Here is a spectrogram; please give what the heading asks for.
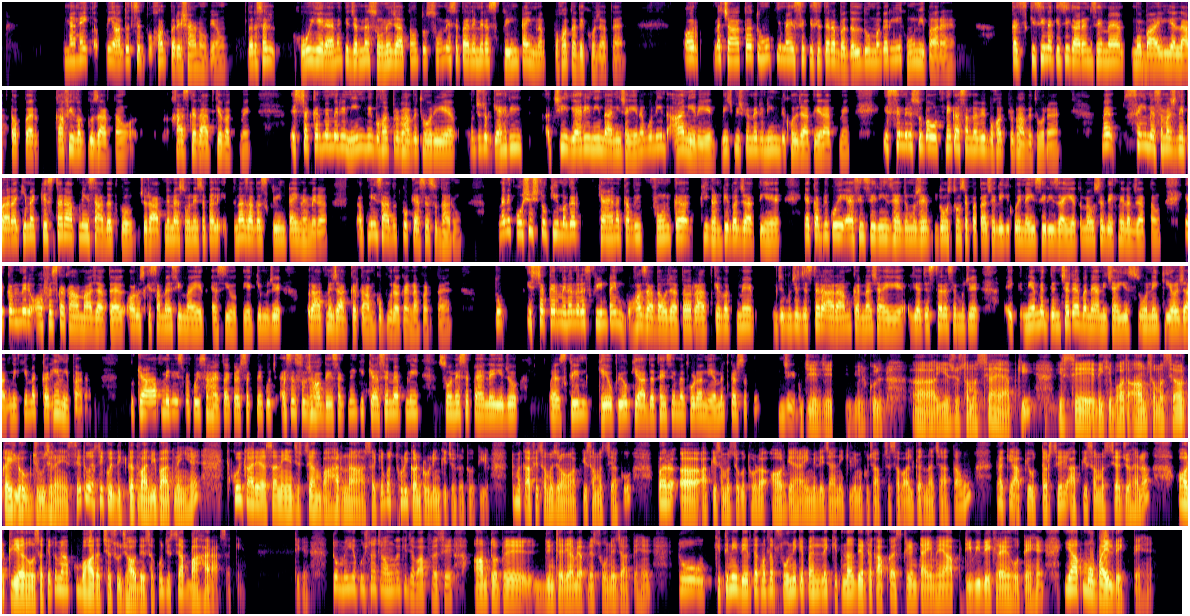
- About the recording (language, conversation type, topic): Hindi, advice, सोने से पहले स्क्रीन इस्तेमाल करने की आदत
- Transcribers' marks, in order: tapping; in English: "स्क्रीन टाइम"; in English: "स्क्रीन टाइम"; in English: "ऑफ़िस"; in English: "स्क्रीन टाइम"; laughing while speaking: "कई लोग"; in English: "कंट्रोलिंग"; in English: "क्लियर"; in English: "स्क्रीन टाइम"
